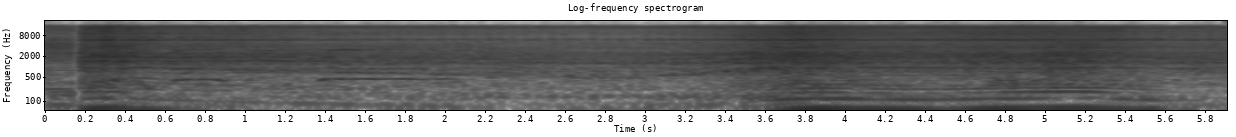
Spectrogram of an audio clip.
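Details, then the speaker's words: Yamaha Alpha scooter idling with a hollow, uneven knock under the exhaust that swells as revs rise; piston slap from the piston moving in a worn old cylinder. "ആണ് സംഭവം അതിന്റെ പിസ്റ്റന്റെ ഒരു sound വരുന്നുണ്ട് ആ sound എന്താണെന്ന് നിങ്ങളെ കേൾപ്പിച്ചും കൊണ്ട് അത് എങ്ങനെ നമുക്ക് ആ ഒരു പ്രോബ്ലം കണ്ടുപിടിക്കാൻ സാധിക്കും എന്നുള്ള ഒരു കാര്യമാണ് ഇന്നത്തെ വീഡിയോയിലൂടെ നമ്മൾ പറഞ്ഞു തരാൻ വേണ്ടി പോകുന്നത്."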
